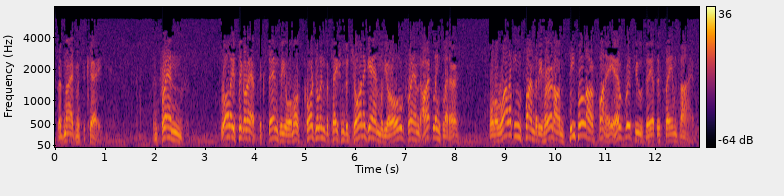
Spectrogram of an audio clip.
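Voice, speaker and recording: High-pitched 1940s American radio announcer man. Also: slight background noise, low-quality recording. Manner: polished, salesman-like. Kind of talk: 1940s scripted announcing and sponsor reads. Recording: old 1940s radio broadcast. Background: music.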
